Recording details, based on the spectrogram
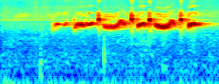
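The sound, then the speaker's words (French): A Western Orphean Warbler sings its French song: a steady, fluid warbling phrase of rich mid-high notes with quick upward flicks, loud and continuous for about a second and a half, with no talking. “Voilà son chant français.”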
